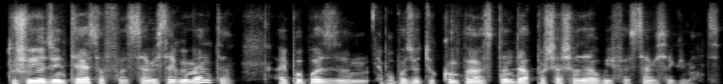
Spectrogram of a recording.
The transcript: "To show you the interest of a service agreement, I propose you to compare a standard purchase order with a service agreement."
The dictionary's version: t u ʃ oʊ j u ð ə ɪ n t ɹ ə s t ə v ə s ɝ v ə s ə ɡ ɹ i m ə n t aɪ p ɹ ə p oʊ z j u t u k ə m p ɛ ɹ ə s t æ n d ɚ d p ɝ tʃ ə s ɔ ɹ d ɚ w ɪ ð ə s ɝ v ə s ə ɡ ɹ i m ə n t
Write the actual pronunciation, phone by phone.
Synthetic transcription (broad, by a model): t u ʃ oʊ j u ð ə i n t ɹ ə s ə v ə s ɝ v ə s ə ɡ ɹ i m ə n t aɪ p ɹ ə p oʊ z j u t u k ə m p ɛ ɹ ə s t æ n d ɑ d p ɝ ʃ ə ʃ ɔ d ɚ w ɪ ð ə s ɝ v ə s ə ɡ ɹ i m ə n t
